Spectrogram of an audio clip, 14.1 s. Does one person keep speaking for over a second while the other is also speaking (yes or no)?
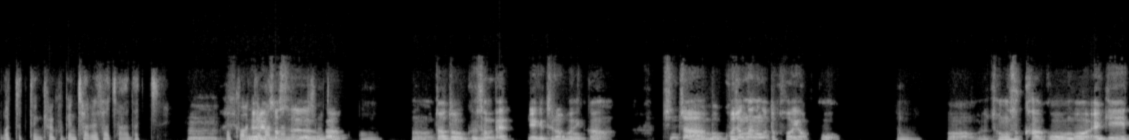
yes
